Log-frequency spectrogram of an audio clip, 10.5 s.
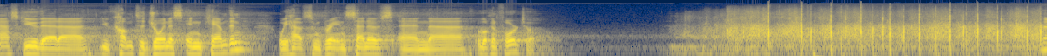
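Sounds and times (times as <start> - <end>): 
speech: 0.0 - 5.5
audience applause: 6.7 - 10.4.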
